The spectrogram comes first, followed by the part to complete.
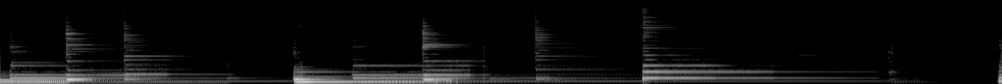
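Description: Fingerpicked acoustic guitar playing a slow passage. Plucked notes ring over held bass notes, in three phrases that each start with a new bass note, then fade out shortly before the end.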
